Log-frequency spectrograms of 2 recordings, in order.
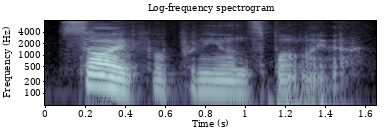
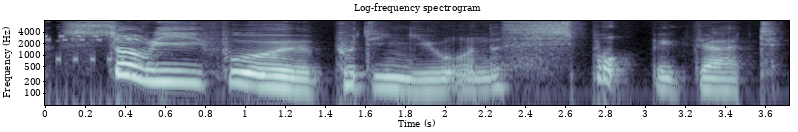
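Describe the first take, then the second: First: Said in the usual way. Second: Deliberate, drawn-out character apology. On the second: Acted. Apologizing for putting someone on the spot, measured bellboy voice. First take, in character, then redone.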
